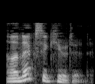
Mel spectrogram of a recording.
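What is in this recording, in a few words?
"unexecuted", British English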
